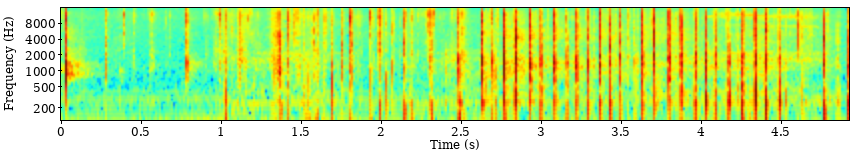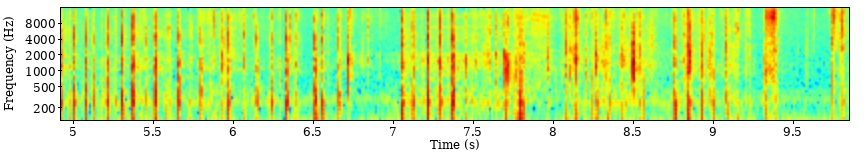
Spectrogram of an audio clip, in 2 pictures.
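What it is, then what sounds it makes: Cardboard box. A small, rectangular, yellow printed box, likely hollow cardboard, is held in one hand and tapped with the fingertips of the other in front of a Tascam recorder. Rapid, dense, dry taps and crinkly scratches sound with no ringing, forming a steady stream of quick clicks with brief pauses.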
